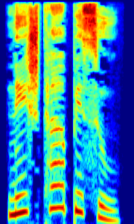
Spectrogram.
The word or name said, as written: ನಿಷ್ಠಾಪಿಸು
